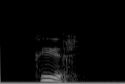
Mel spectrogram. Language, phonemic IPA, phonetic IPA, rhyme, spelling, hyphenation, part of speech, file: Dutch, /kyr/, [kyːr], -yr, kuur, kuur, noun, Nl-kuur.ogg
- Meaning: 1. treatment, cure 2. mood, whim, quirk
